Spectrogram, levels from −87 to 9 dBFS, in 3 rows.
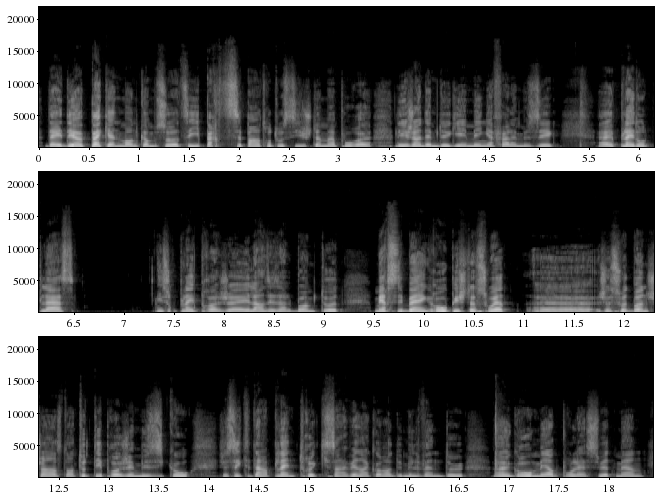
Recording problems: choppy; very; from 9.5 to 11 s; 6% of the speech affected

